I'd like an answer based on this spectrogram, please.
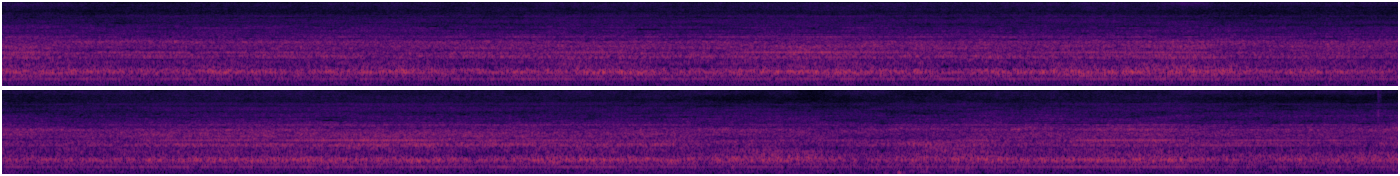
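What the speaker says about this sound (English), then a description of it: "All right, so we are drying this real quick." A dryer blows air in a steady, droning whoosh with a high motor whine, constant and close for the whole stretch, with no voices.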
